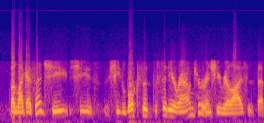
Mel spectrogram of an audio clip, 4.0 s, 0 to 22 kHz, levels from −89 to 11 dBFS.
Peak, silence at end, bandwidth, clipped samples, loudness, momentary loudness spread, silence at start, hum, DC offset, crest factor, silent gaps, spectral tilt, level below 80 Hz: 0 dBFS; 0.05 s; 8 kHz; 0.3%; -12 LUFS; 10 LU; 0.15 s; none; under 0.1%; 12 dB; none; -6.5 dB/octave; -50 dBFS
